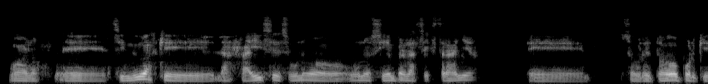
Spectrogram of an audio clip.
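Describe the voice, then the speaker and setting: A man's very deep, low voice in a Santiago del Estero accent, with fairly even intonation. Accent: Argentine Spanish, Santiago del Estero. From Argentina, Santiago del Estero. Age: 20s. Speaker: professional rugby player. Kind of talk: interview. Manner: hesitant, many fillers.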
